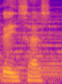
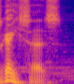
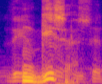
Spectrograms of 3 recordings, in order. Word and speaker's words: geishas: Los soldados oyeron hablar de las geishas, guisas, como ellos pronunciaban, y creyeron que las chicas que se acostaban con ellos en los parques eran guisas.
